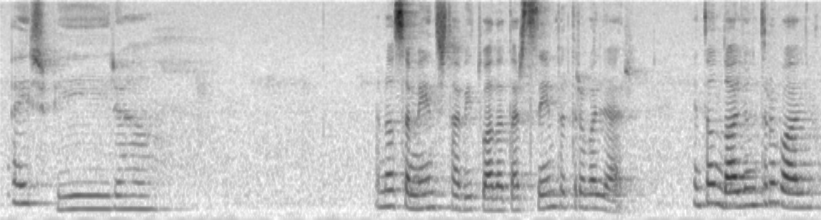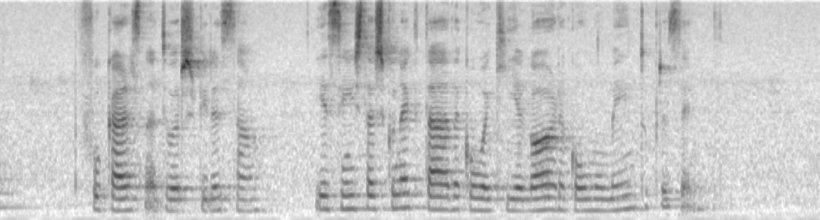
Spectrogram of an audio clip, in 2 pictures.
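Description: A woman speaks slowly and calmly, close by, with long pauses.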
